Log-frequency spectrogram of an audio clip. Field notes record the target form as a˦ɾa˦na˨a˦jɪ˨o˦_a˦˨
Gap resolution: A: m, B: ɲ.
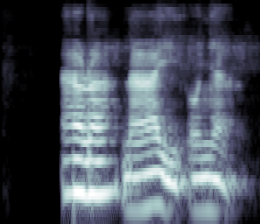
B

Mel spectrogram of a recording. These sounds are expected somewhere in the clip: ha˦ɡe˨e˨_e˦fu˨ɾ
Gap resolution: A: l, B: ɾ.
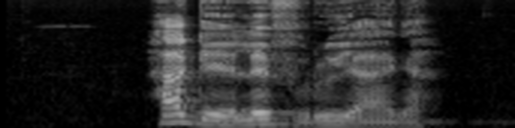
A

